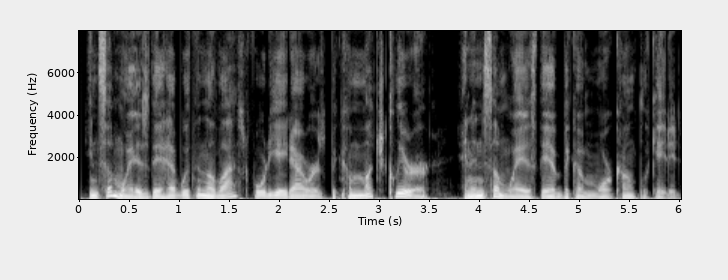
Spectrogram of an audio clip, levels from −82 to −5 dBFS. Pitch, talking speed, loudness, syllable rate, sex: 95 Hz, 230 wpm, -16 LUFS, 6.0 syllables/s, male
